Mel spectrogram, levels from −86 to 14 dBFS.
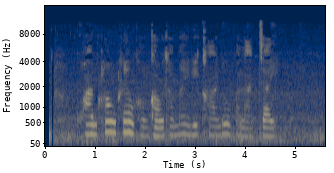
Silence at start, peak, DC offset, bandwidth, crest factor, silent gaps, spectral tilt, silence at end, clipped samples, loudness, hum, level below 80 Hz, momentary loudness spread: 0.05 s; -6 dBFS; under 0.1%; 11.5 kHz; 26 dB; none; -4.5 dB/octave; 0 s; under 0.1%; -30 LUFS; none; -60 dBFS; 21 LU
